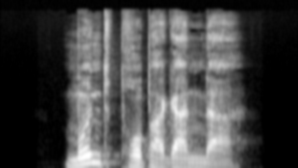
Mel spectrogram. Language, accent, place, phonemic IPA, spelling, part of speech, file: German, Germany, Berlin, /ˈmʊntpʁopaˌɡanda/, Mundpropaganda, noun, De-Mundpropaganda.ogg
- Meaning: word of mouth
